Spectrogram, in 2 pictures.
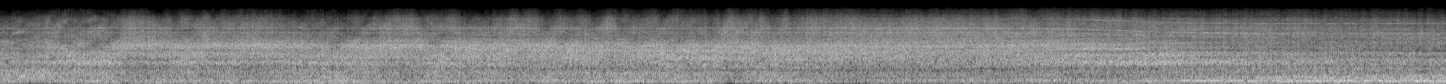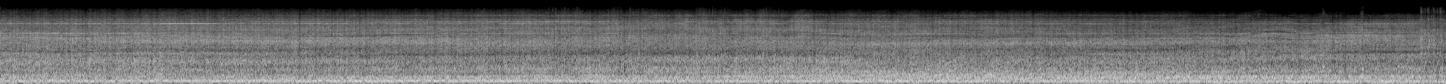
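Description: A fixed-wing aircraft's engines flying past, loud and continuous: a high whine drops in pitch about eleven seconds in as it goes by, followed by a deeper, steady rumble.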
